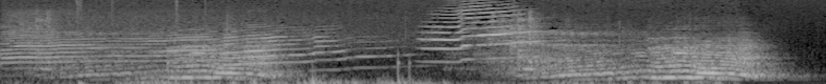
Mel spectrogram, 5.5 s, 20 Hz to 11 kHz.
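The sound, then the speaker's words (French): Cows moo, two long drawn-out calls one after the other with a brief gap between, loud and resonant with no one speaking; three cows being taken to eat grass at the edge of a rye field. “Un dimanche matin, alors qu'il fait encore noir, elle se lève, sort sans bruit par la fenêtre et emmène ses 3 vaches manger l'herbe en bordure du champ de seigle de son père.”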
